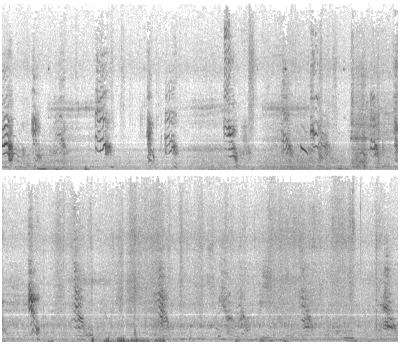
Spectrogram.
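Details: Lion (Panthera leo) cubs keep up a busy stream of short mewing, grunting calls, chatting with their mother.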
